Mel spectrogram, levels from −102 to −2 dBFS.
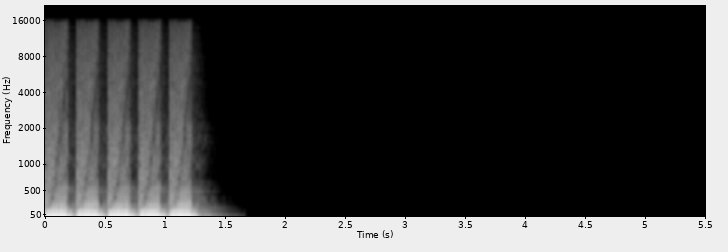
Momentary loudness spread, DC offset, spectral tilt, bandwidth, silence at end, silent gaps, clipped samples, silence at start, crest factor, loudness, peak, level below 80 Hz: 4 LU; under 0.1%; -7.5 dB/octave; 5.6 kHz; 4.25 s; none; under 0.1%; 0 s; 14 dB; -20 LUFS; -8 dBFS; -22 dBFS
